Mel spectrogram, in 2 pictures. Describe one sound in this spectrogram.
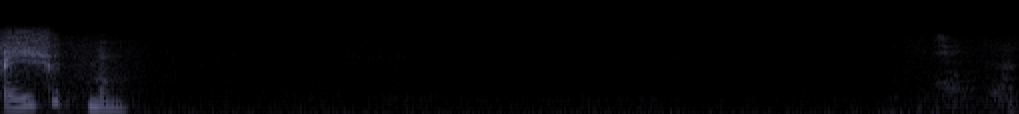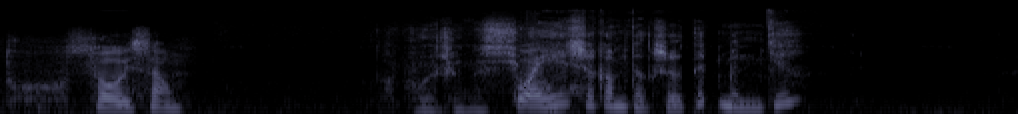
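A young man speaks quietly and with feeling, close by.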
